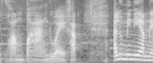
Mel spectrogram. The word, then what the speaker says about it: อลูมิเนียม: คือ ตัว เครื่อง เนี่ย เป็น อลูมิเนียม นะ หรือ ว่า ถ้า เกิด ออก เสียง แบบ ฝรั่ง หน่อย อาจ จะ อลูมิเนม นะ คือ อลูมิเนียม อันเนี้ย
